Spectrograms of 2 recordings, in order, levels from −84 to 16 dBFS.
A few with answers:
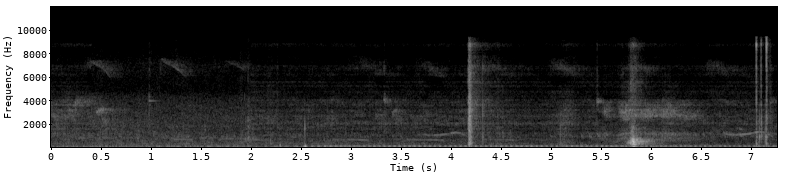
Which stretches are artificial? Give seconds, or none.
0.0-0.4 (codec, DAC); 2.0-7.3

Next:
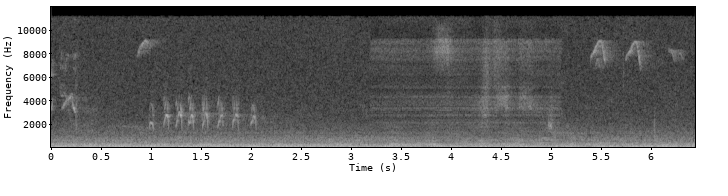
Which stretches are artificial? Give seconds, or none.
3.2-5.1 (codec, DAC)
